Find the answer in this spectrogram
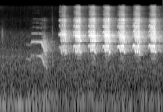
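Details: Nias hill myna, local Indonesian bird, as a song-tutor recording: a soft rising slur, then a harsh buzzy phrase repeated about every fifth of a second, loud and rasping.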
